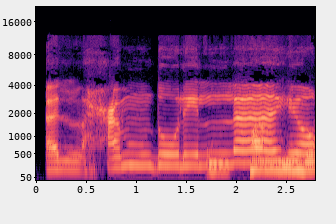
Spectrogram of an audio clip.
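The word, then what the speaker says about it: الحمد لله: মুস্তাকিমলানা আনমতা আলাইহিমল আলাইহ আলাইহি আলাইহি ওয়ালা সূরা ফাতে আরেকবার পড়ি আলহামের উচ্চারণ খেয়াল করেন আলহামদুলিল্লাহি রব্বিল আলামিন আলহামদুলিল্লাহি রব্বিল আলামিন আর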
